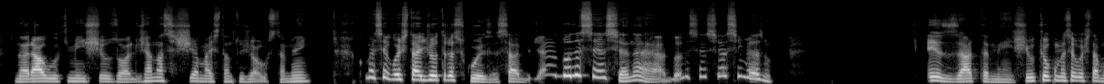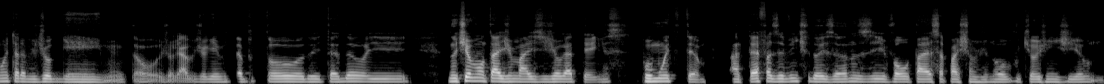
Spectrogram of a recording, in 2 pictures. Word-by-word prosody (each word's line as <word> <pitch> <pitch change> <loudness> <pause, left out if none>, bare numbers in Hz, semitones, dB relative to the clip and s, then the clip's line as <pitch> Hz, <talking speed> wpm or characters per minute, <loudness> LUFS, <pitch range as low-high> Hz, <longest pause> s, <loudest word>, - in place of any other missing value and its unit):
Não 130 -1 0
era 140 +2 +7
algo 140 0 +6
que 140 +1 -9
me 140 0 0
enchia 140 0 -3
os 135 -1 -6
olhos, 125 0 -2
já 150 +2 0
não 165 - 0
assistia 155 -2 -3
mais 135 -1 -3
tantos 130 0 -7
jogos 135 - -6
também. 140 +4 -3 0.4
Comecei 325 - +1
a - - 0
gostar 225 -2 +6
de 205 +1 +6
outras 200 -1 +4
coisas, 120 -5 +1
sabe? 130 -4 0
Já - - -7
adolescência, 395 - +4
né? 200 +3 0 0.2
A - - -3
adolescência 360 +3 -6
é - - -2
assim 390 -1 -4
mesmo. 245 - +1 1.6
Exatamente, 135 - +1
o 160 - +4
que 200 - -15
eu 195 - +6
comecei 185 -2 +1
a - - +2
gostar 165 -1 +1
muito 145 0 -4
era 135 -1 +2
videogame, 120 -2 -2
então - - -10
eu - - -12
jogava - - -7
videogame 120 0 -5
o - - -19
tempo 130 +1 -5
todo, 130 -1 +1
entendeu? 130 +2 -1
E, 130 0 -4 0.4
não 140 - +3
tinha 155 +5 +6
vontade 145 -4 +3
mais 125 -2 0
de 125 - -6
jogar 130 0 +2
tênis, 115 +2 -12
por 140 - +5
muito 140 0 +1
tempo, 115 -1 -5 0.2
até 130 +3 +1
fazer 135 -1 0
22 135 -3 -1
anos 125 0 -2
e 130 0 -2
voltar 125 0 +1
essa 120 0 -5
paixão 120 0 -3
de 115 - -6
novo, 120 +2 -5
que 125 - -6
hoje 120 0 -3
em 120 - -4
dia 120 +1 -5
eu 125 - -7
135 Hz, 200 wpm, -21 LUFS, 125-150 Hz, 1.6 s, era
